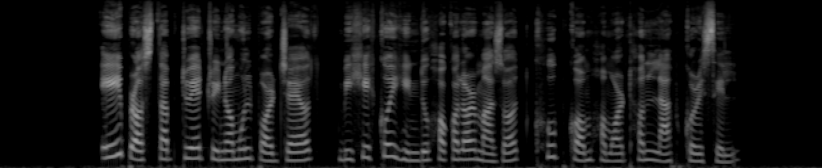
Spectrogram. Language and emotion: Assamese, neutral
